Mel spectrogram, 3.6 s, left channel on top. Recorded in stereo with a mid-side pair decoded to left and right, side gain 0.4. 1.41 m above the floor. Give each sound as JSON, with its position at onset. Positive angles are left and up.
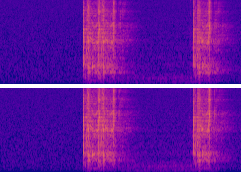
{"t": 1.2, "sound": "a camera shutter", "azimuth_deg": -15, "distance_m": 2.5}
